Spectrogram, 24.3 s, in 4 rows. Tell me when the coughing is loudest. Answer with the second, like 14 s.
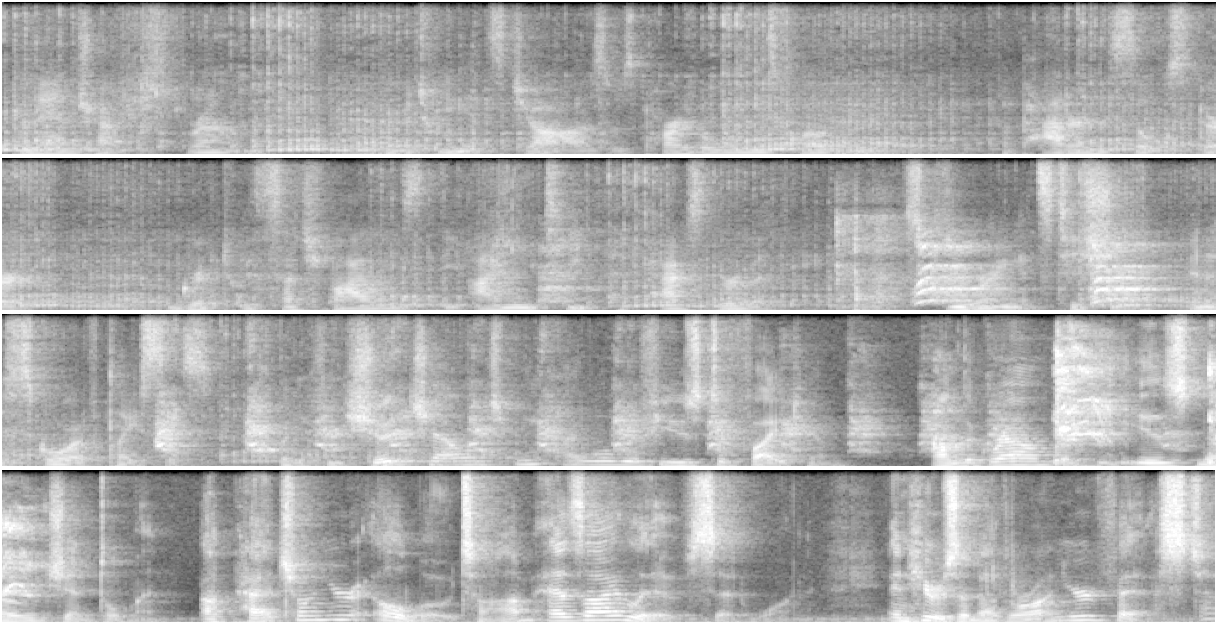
18 s.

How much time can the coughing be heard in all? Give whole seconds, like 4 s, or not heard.
2 s.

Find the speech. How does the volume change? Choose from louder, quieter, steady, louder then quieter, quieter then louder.
louder.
